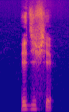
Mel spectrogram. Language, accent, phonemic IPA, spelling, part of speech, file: French, France, /e.di.fje/, ædifier, verb, LL-Q150 (fra)-ædifier.wav
- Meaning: obsolete form of édifier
